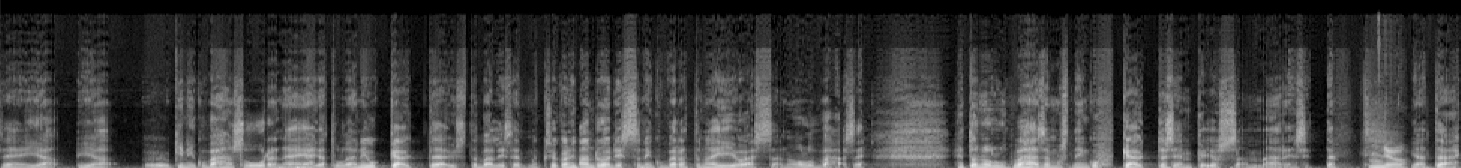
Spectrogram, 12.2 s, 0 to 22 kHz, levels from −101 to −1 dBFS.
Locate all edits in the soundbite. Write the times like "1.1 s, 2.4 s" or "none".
1.5 s, 2.6 s, 4.8 s, 8.4 s, 9.3 s, 10.0 s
